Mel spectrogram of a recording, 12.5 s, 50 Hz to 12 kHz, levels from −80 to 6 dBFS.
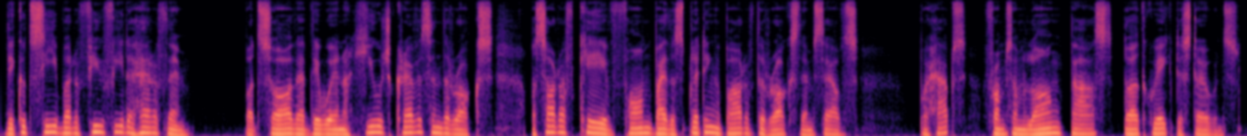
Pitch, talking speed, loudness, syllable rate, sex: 120 Hz, 200 wpm, -18 LUFS, 5.4 syllables/s, male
